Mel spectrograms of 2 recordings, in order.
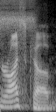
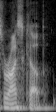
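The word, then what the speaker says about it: Rajskub: We got Mary Lynn Rice Cub. – Yep. – I wonder if they weren't sure whether is that how you say her name? – Right, I think it's Rice Cub.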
